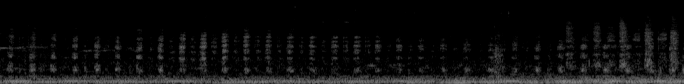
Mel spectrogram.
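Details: Two Shih Tzus, Jack and Jill, on a summer dog walk in hot weather, panting hard and fast in steady rapid breathy bursts throughout, over a constant low hum.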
